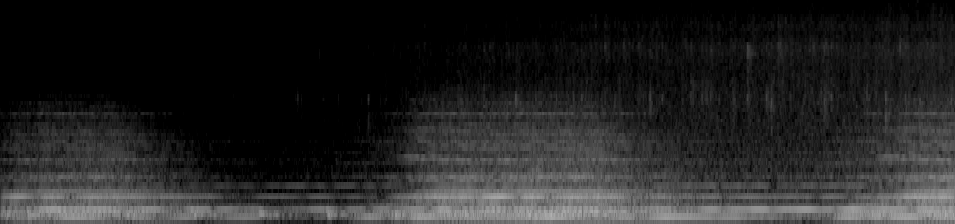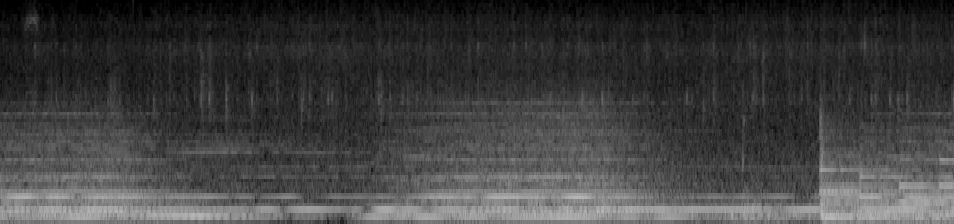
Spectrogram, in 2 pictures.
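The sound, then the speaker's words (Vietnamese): Heavy rain pours onto an asphalt road as a dense, continuous hiss that holds steady throughout, with low sustained tones running underneath. “Cơn mưa trắng xóa bất ngờ trút xuống mặt đường nhựa, hơi nóng bốc lên ngùn ngụt.”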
